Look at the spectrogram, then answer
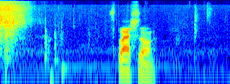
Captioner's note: water splashing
